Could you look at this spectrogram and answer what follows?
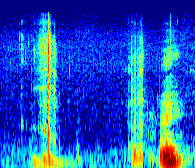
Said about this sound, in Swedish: Vi lyssnar när du äter gurka.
